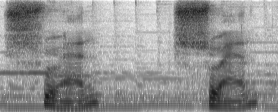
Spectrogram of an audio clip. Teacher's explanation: you have to make the shush sound at the start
